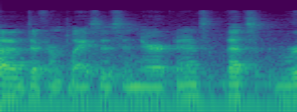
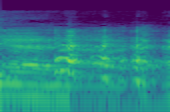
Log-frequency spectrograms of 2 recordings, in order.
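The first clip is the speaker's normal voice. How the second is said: laughing; 13 semitones higher, much slower than usual. Real, not acted. Laughing at his Jersey joke.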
